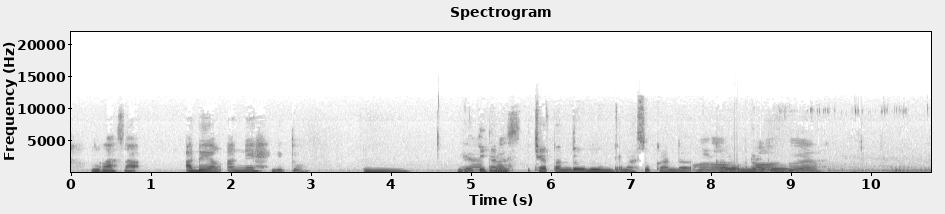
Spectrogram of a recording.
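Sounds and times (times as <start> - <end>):
speech: 0.2 - 3.0, 3.6 - 9.6
motorcycle engine rumbling outside: 7.8 - 10.7.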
